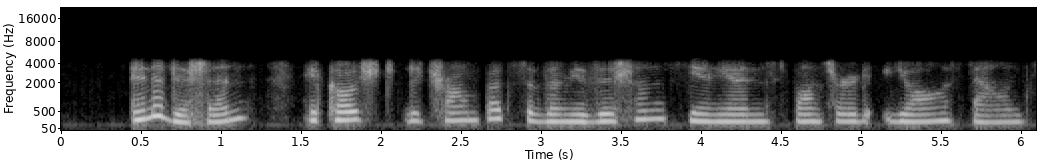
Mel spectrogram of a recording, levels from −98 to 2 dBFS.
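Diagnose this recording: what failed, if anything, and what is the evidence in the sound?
The fault is at the codec stage: Opus voice compression, heavily applied throughout this speech. Nothing sounds above about 4.3 kHz, so the speech is muffled. It is also hoarse and slightly robotic. That fits narrowband SILK at around 6 kbps, coding the excitation very coarsely.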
